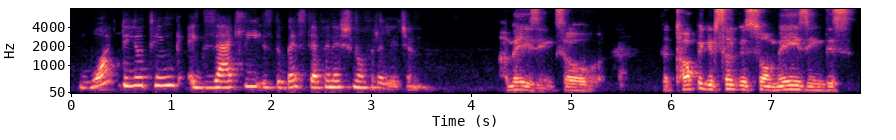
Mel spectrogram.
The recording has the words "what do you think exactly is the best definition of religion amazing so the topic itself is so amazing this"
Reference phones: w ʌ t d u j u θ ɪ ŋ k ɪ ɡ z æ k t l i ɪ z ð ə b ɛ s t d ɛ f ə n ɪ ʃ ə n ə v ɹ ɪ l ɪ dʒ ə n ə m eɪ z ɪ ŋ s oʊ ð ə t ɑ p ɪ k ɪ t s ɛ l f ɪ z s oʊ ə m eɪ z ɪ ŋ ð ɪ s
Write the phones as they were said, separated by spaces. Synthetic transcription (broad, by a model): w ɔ t d u j u t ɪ ŋ k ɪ ɡ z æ k t l i ɪ z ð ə b ɛ s t d ɛ f ə n ɪ ʃ ə n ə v ɹ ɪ l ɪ dʒ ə n ə m eɪ z ɪ ŋ s oʊ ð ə t ɑ p ɪ k ɪ t s ɛ l f ɪ z s oʊ ə m eɪ z ɪ ŋ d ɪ s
